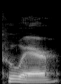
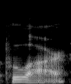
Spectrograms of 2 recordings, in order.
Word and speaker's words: Pu'er: Well, yeah, and people call it like it's either pronounced Pu'er or Pu'ar.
